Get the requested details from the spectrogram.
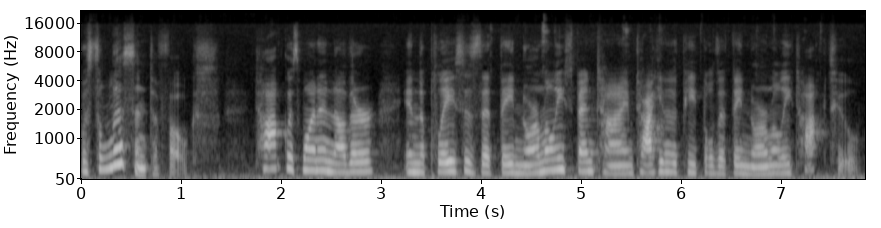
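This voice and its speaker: Lively intonation from a woman, medium in pitch and moderate in pace. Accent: Wisconsin. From US Midwest, Wisconsin. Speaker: professor. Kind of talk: lecture.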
